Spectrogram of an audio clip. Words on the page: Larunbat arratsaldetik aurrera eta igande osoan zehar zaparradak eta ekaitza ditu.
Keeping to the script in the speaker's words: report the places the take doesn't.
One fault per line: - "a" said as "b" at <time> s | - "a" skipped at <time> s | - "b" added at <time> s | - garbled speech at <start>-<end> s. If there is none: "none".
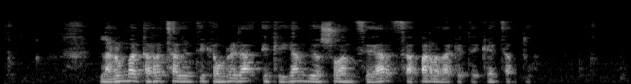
none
